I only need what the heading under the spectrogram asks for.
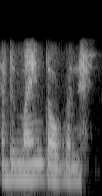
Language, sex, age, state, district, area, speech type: Manipuri, female, 18-30, Manipur, Senapati, urban, conversation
